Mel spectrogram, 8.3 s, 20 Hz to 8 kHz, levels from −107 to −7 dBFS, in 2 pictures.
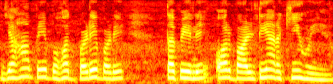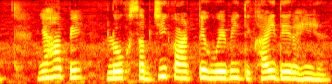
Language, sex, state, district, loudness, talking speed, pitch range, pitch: Hindi, female, Bihar, Bhagalpur, -15 LUFS, 160 wpm, 225-260 Hz, 245 Hz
